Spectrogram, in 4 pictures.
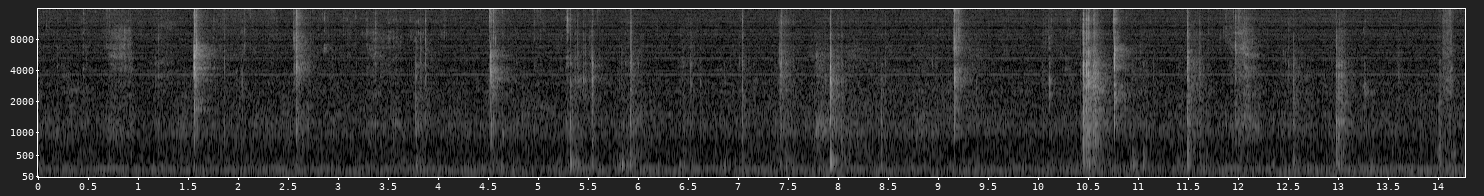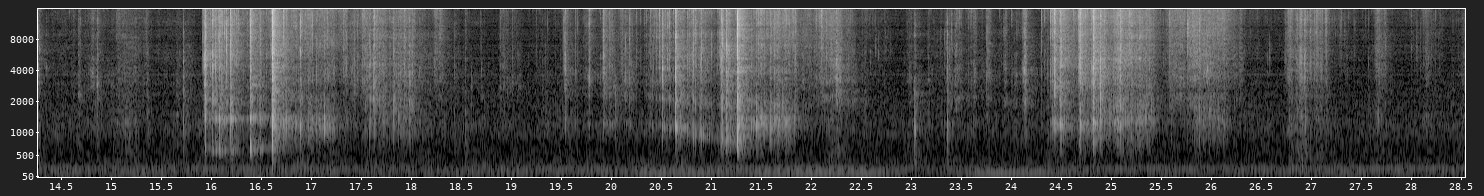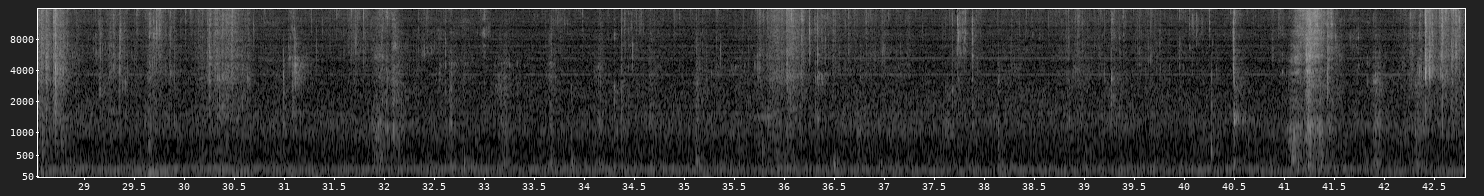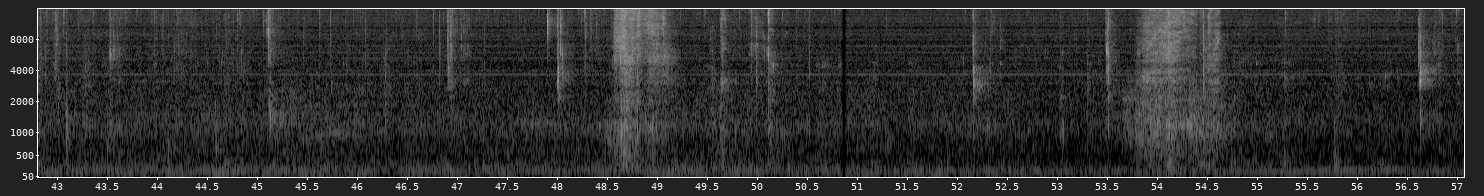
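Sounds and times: crunchy snack being chewed: 1.6s - 8.5s, 14.0s - 50.6s.

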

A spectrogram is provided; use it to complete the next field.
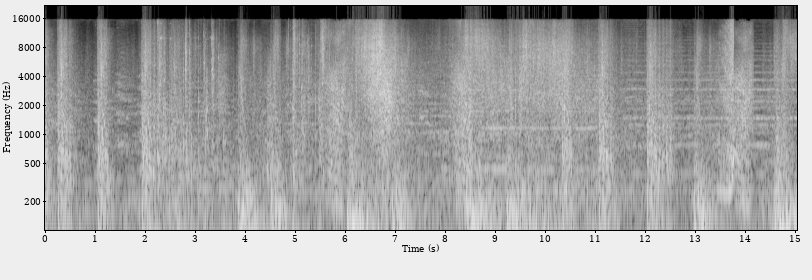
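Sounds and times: dramatic orchestral score: 0.0s - 15.0s
loud rushing surge of avalanche: 5.8s - 7.4s
heavy booms and crashing rumble: 6.0s - 7.5s.

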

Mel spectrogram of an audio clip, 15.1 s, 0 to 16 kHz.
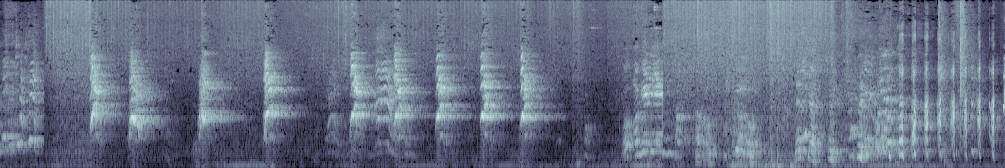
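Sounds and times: small dog barking: 1.3s - 8.6s.

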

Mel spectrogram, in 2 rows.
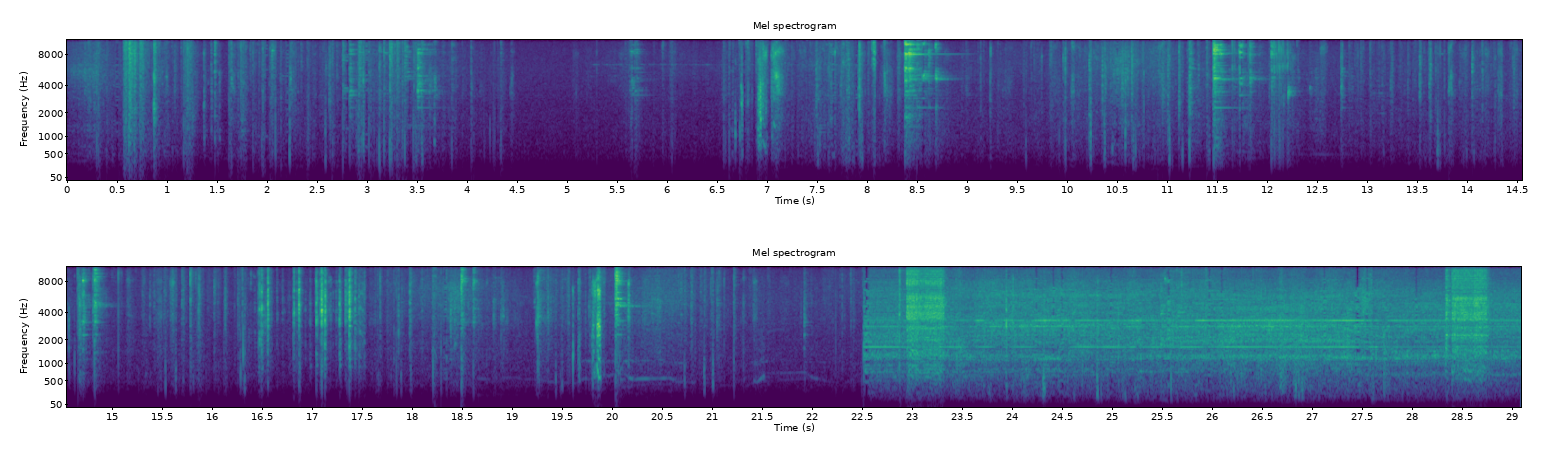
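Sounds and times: metal tubing and clamps clinking: 8.2s - 9.1s, 11.4s - 12.9s, 13.5s - 15.2s
loud steady machine noise: 22.5s - 29.0s.

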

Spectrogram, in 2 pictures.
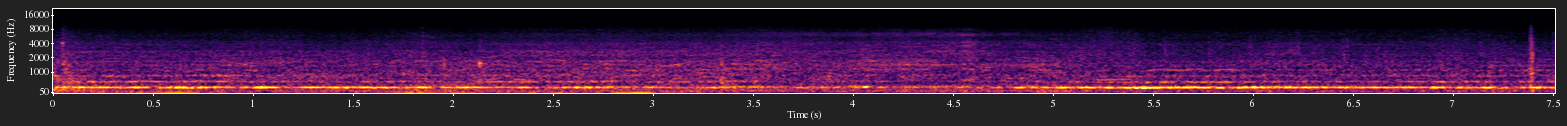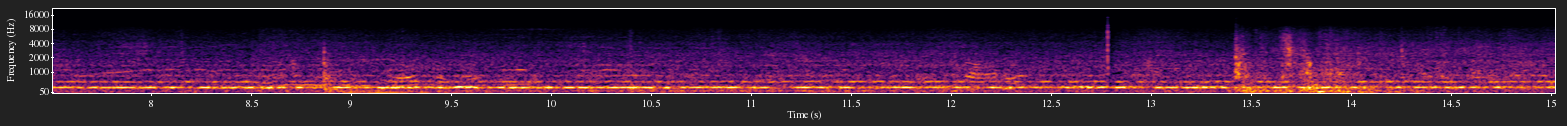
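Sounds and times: small engine humming: 0.0s - 15.0s.

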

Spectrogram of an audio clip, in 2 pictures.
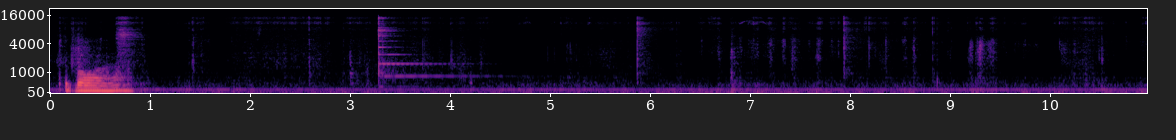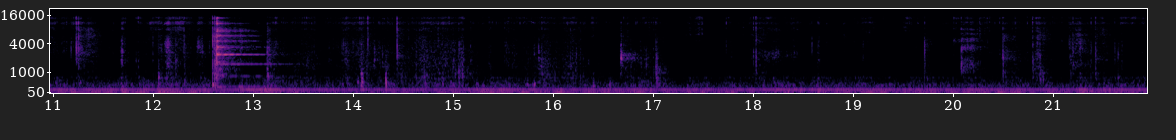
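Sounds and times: sharp ringing clink: 3.3s - 4.0s.

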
